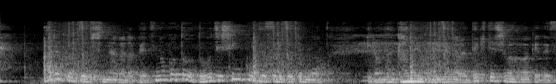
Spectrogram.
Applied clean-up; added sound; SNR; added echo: none; Drawer open or close; 9 dB; reverberation time 1.0 s.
